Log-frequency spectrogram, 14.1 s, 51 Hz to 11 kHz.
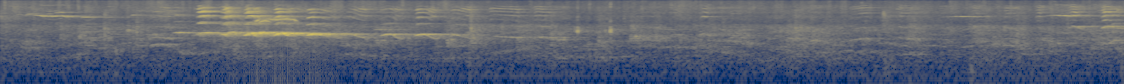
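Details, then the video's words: German Shorthaired Pointer litter at six weeks: one long, steady whine rises above a background of many small puppy squeaks and yelps, with scattered clicks throughout. "German Shorthaired Pointers Sevens Litter at 6 Weeks old"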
